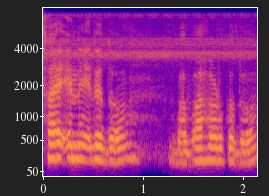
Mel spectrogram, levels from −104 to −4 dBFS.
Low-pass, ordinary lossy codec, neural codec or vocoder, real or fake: 7.2 kHz; none; vocoder, 24 kHz, 100 mel bands, Vocos; fake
